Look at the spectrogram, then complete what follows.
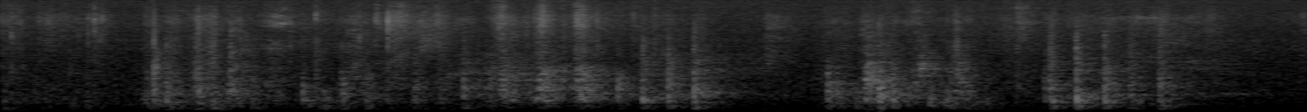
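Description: Scratchy rustling and soft clicks as a Ragdoll cat rolls over, scrambles and turns around on a fabric recliner's upholstery. The sound comes in two irregular stretches and dies down near the end as the cat settles.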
